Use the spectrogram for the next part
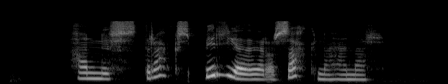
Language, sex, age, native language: Icelandic, female, 11, Icelandic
